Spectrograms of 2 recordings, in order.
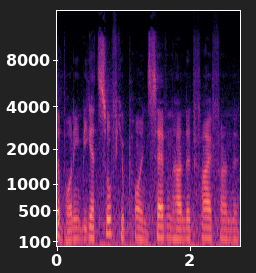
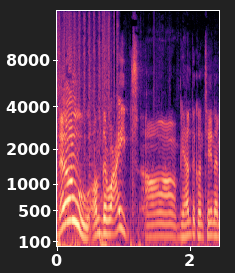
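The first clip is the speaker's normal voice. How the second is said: shouting; 6 semitones higher, 15 dB louder than usual. Real, not acted. Teammate under fire, shouting warning.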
